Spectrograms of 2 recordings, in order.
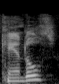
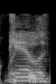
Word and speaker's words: Canlis: Isn't it pronounced candles? No, Canlis, but they're closing, and they are they're gonna have drive-through for hamburgers.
